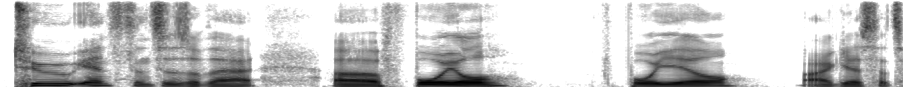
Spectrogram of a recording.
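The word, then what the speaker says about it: Foyil: you actually have two instances of that uh foil foil i guess that's how you say it foil f-o-y-i-l foil high school uh is at claremore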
